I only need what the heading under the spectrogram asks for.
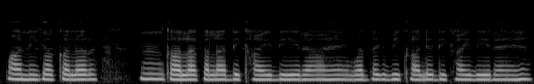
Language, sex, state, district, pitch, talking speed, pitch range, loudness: Hindi, female, Bihar, Sitamarhi, 225 Hz, 190 wpm, 220-230 Hz, -27 LUFS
